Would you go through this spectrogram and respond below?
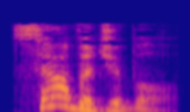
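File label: "salvageable", British English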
